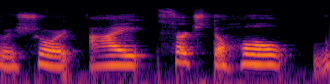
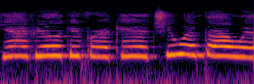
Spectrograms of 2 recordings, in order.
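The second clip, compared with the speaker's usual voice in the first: high, quick, casual lady pointing the way; helpful stranger; 12 semitones higher, 4 dB louder, faster than usual. Retold or imitated. Bystander lady telling a frantic mother which way her child went. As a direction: pitch it up high and toss it off. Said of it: "She's like".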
